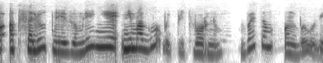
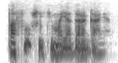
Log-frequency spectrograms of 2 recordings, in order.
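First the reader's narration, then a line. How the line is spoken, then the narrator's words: Calm. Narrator (Russian): он говорил спокойно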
